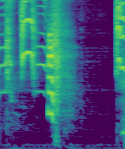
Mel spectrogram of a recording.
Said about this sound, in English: Oh, good luck with the that, squeaks. If we can hear it in Discord, it's going to sound terrible in that? The recording. Thanks. Yeah. Here you go, Nebby, have a squeaky ball.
